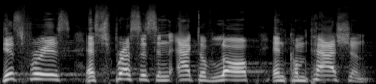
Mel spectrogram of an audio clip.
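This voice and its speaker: A man's voice: high voice, slow pace, bright, forceful tone, in a large hall. A man preaching a sermon with earnest exhortation, repeating key phrases for emphasis.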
